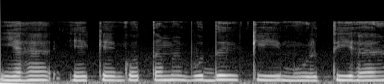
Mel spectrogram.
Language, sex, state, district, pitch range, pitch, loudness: Hindi, male, Chhattisgarh, Sukma, 190-200 Hz, 195 Hz, -14 LUFS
